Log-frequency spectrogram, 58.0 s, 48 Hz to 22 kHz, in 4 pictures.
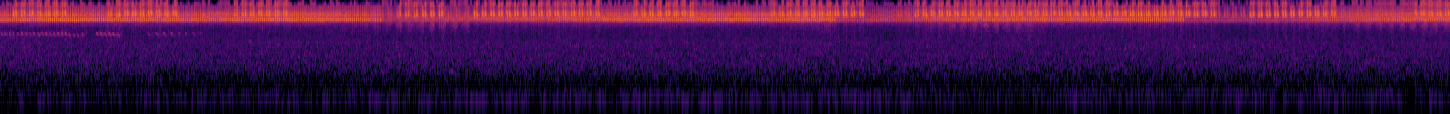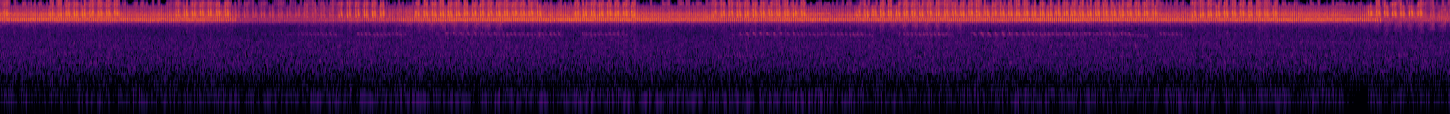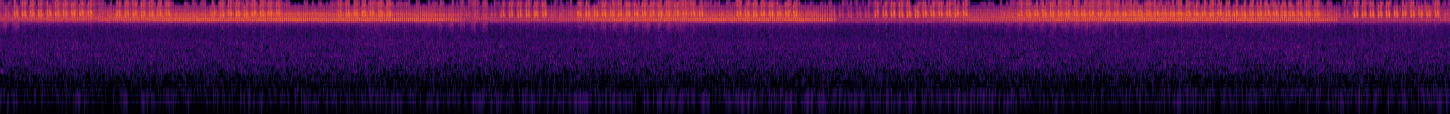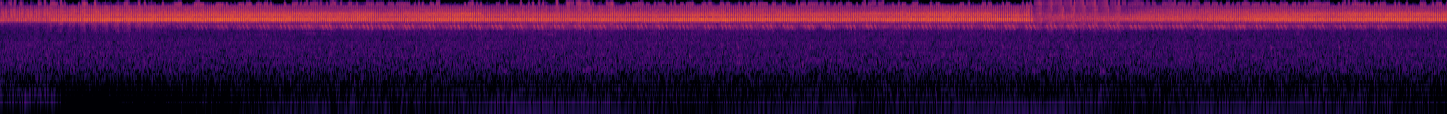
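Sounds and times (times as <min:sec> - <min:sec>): lower pulsing insect trill: 0:00.0 - 0:57.9
steady high insect buzz: 0:00.0 - 0:57.9
high-pitched insect trill: 0:14.0 - 0:43.5.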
